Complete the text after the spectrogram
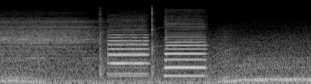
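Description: A bus door warning chime sounds twice.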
